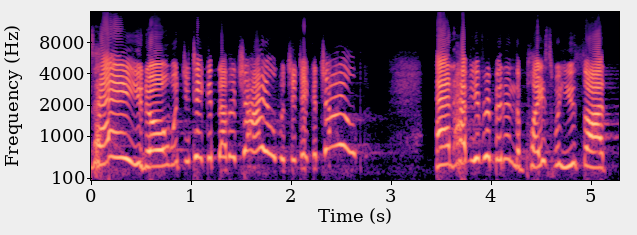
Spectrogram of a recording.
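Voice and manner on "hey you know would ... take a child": much higher, lightly voiced phone caller asking. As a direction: imitate the caller pleading gently, higher. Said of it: "And the phone rings and says".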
